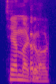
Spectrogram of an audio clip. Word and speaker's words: Temagog: Temagog. It is Temagog. Oh, so it's just as it's spelled.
